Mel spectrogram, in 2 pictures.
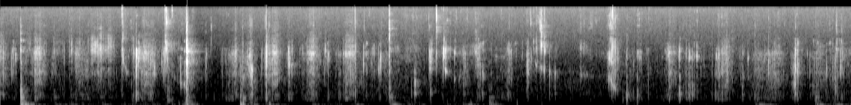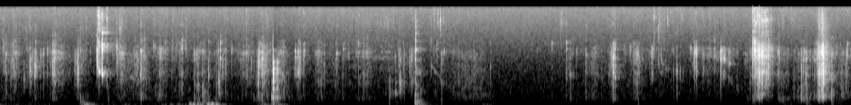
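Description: A spoon scrapes and clinks against a plate close up.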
